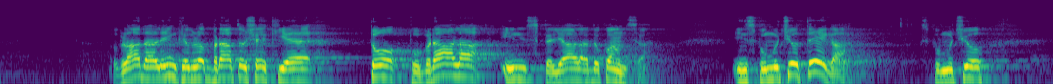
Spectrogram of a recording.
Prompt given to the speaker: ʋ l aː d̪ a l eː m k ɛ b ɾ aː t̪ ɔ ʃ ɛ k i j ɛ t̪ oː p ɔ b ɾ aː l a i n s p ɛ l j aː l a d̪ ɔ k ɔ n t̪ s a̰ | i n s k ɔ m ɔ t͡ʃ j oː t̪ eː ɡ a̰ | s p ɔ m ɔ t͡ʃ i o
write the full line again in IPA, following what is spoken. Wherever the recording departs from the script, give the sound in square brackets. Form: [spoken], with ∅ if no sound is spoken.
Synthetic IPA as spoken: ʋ l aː d̪ a l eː [ŋ] k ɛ b ɾ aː t̪ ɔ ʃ ɛ k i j ɛ t̪ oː p ɔ b ɾ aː l a i n s p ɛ l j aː l a d̪ ɔ k ɔ n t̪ s a̰ | i n s [p] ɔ m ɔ t͡ʃ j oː t̪ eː ɡ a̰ | s p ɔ m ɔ t͡ʃ [j] o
